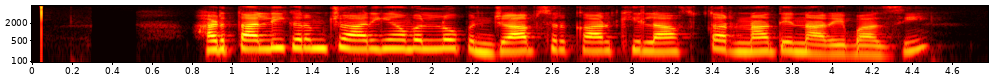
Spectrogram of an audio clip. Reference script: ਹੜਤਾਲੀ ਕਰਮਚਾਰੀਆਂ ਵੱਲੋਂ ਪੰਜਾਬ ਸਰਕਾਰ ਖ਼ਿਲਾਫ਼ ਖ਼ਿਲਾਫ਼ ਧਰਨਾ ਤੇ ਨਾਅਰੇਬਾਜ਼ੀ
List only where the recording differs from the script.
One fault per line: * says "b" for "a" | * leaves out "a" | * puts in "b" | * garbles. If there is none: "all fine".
* leaves out "ਖ਼ਿਲਾਫ਼"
